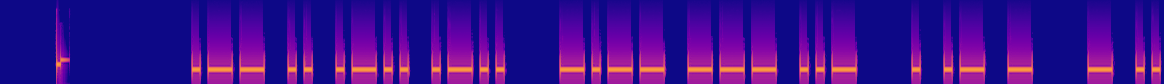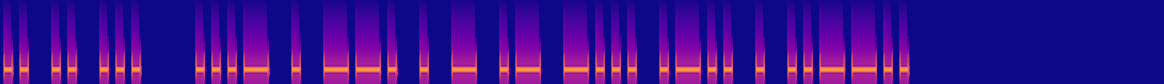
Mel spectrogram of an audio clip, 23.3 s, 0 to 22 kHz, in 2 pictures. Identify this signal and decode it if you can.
Morse code, heard as a keyed tone, about 15 wpm, 700 Hz. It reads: WILL YOU EAT THIS VEGETABLE?
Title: Sentences from Top 1300 Words 15wpm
